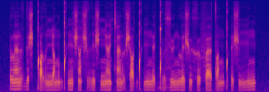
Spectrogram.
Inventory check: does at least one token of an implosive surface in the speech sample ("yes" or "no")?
no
